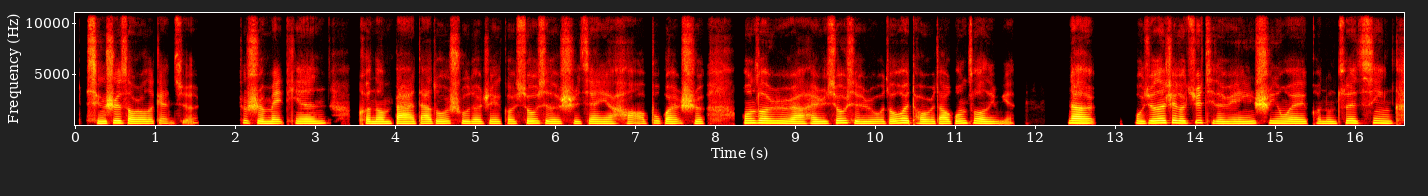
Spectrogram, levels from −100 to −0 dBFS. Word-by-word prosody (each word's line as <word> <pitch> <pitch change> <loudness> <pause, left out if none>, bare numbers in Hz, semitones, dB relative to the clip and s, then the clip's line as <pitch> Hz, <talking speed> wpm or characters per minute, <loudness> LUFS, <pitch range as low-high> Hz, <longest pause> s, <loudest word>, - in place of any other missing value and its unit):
行 200 -2 0
尸 220 +1 +3
走 205 -2 +1
肉 195 0 +1
的 195 - -2
感 205 -1 -10
觉。 230 - -13 0.5
就 225 - -6
是 205 -2 0
每 190 -1 +1
天 200 0 0 0.4
可 195 - -1
能 185 +1 +1
把 185 -2 +2
大 195 +1 -1
多 200 +1 0
数 200 -1 -3
的 185 0 -1
这 185 -2 -4
个 180 -1 -5
休 205 +3 0
息 210 0 -3
的 185 -1 0
时 190 0 -3
间 195 0 -1
也 185 0 -1
好 190 +1 -6
不 210 +2 -6
管 195 0 -1
是 190 -2 -2 0.4
工 220 0 +3
作 220 -1 +5
日 210 -1 +3
啊 185 -1 +3
还 185 0 -1
是 195 +1 +1
休 225 +4 +1
息 225 -4 -1
日， 185 0 -1
我 185 -1 -4
都 195 +3 +1
会 230 0 +5
投 195 -3 -1
入 180 - -2
到 185 0 +1
工 205 +3 0
作 205 -3 +1
里 185 - -2
面。 190 +3 -10 0.7
那， 210 -2 +6 0.5
我 205 -2 0
觉 215 +1 +3
得 225 +1 +7
这 235 +1 +3
个 215 -1 +4
具 230 +3 -3
体 215 -2 -10
的 190 -1 0
原 180 0 -1
因 195 +2 0
是 215 - 0
因 210 0 +1
为 195 -1 +1
可 200 - -7
能 185 0 -2
最 215 +2 0
近， 215 -1 -2
200 Hz, 240 characters per minute, -22 LUFS, 190-215 Hz, 0.7 s, 得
